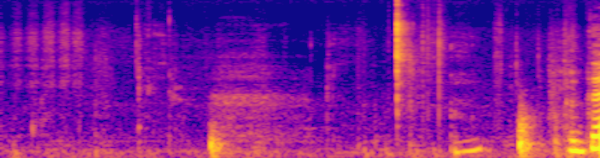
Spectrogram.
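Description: Faint rubbing of a foam finger ink dauber along the cut edges of a paper piece, blacking out red card that shows at the edge. A soft knock comes about a second and a half in, and a sharp click a little after two and a half seconds.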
